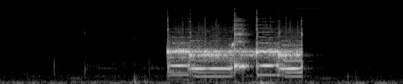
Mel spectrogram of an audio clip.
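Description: A mobile phone's melodic ringtone: a loud, short tune of a few stepped notes that starts about a second and a half in and cuts off suddenly after about a second and a half.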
